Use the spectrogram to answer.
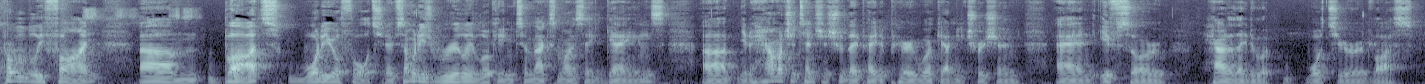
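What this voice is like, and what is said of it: Australian accent. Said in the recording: “boring Australian accent”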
